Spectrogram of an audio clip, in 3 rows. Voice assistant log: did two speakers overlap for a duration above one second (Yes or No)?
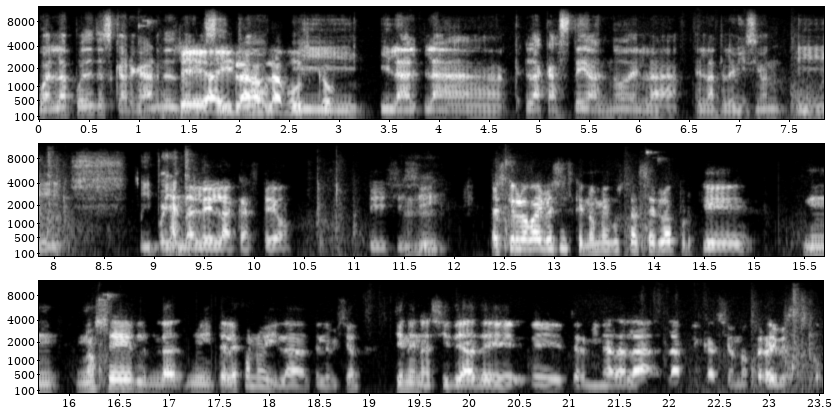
Yes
